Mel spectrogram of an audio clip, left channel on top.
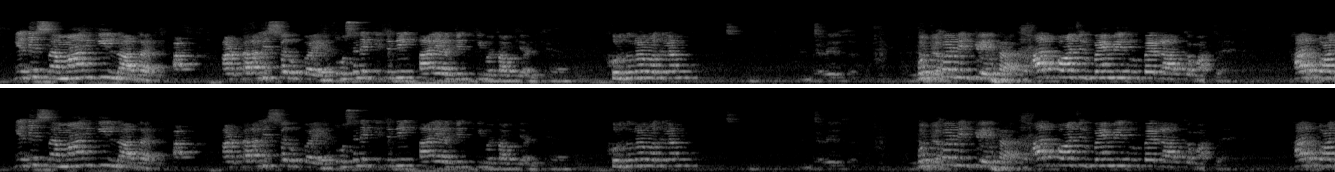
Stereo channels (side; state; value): right; quieter; 7.5 dB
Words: यदि सामान की लागत 4800 रुपए है तो उसने कितनी आय अर्जित की, बताओ क्या लिखा है। खुदरा मतलब गुटखा विक्रेता हर 5 रुपए में 1 रुपए लाभ कमाता है, हर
